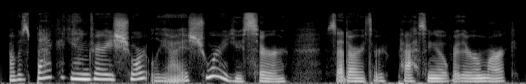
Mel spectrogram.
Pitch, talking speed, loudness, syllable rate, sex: 195 Hz, 180 wpm, -19 LUFS, 5.4 syllables/s, female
